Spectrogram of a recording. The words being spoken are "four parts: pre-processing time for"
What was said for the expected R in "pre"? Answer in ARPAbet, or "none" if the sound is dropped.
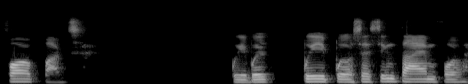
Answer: none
